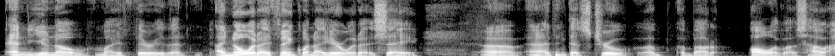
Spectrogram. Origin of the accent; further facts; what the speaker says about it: United States; I think it's because I'm an American. And in America, we don't take time to enjoy and appreciate life.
